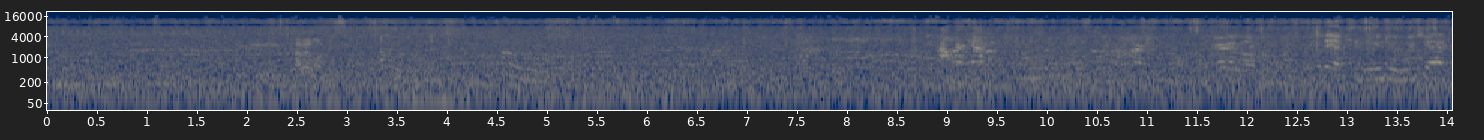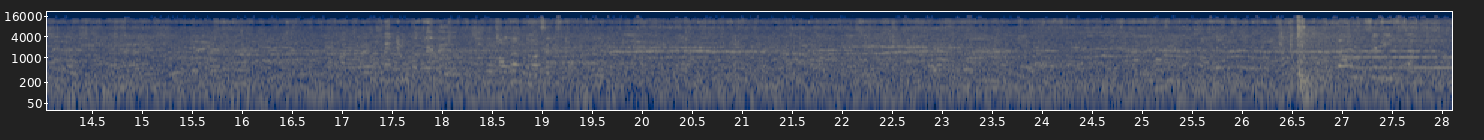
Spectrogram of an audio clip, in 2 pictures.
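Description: Traffic hums steadily in the background.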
